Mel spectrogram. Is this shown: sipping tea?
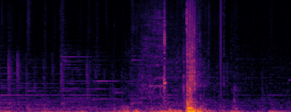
no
